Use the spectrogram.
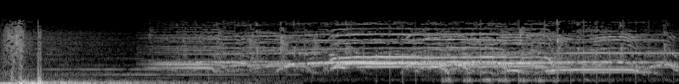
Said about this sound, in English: There will always be those people who are trying to understand what's going on. Why are they always shouting here? The shout of a king is amongst us.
